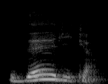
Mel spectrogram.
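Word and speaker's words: ذَلِكَ: Ensuite on a le mot dhalika qui veut dire ainsi. Et ici c'est bien le dhal. Donc j'insiste bien sur la prononciation dhal en sortant un petit peu la langue entre les dents de devant.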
